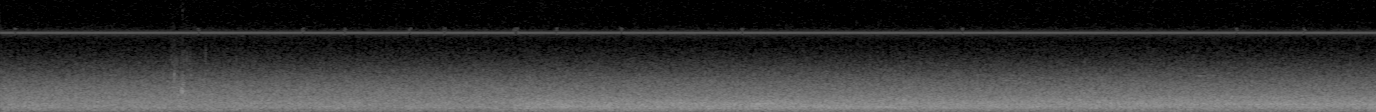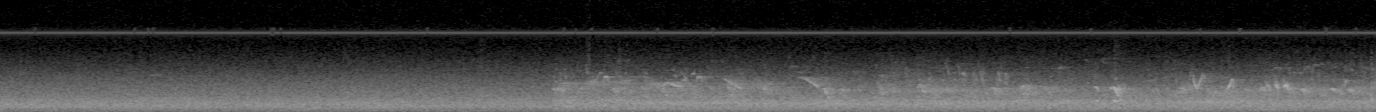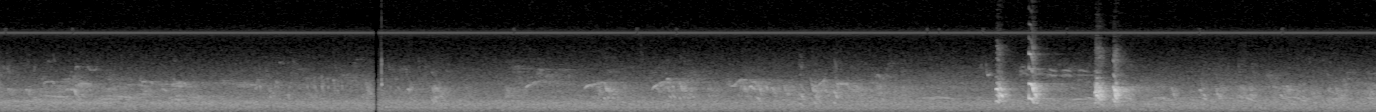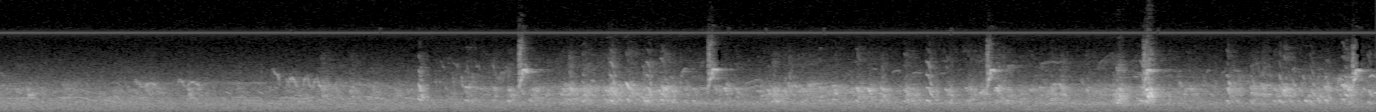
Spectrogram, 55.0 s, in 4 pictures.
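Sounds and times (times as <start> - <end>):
small birds chirping and singing: 19.3 - 32.0, 32.6 - 55.0.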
